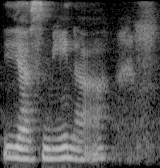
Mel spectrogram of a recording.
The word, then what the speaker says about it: Jasmine: young punk like me Jasmine oh I'm sorry he pronounced it yasmina which gave me the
